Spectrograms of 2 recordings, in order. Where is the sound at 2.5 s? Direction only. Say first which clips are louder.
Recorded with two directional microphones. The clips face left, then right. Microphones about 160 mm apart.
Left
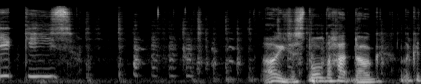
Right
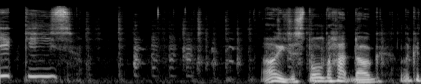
Right 8 dB; 45° right (ahead or behind).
